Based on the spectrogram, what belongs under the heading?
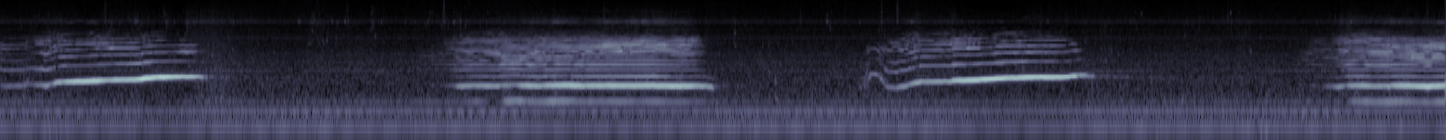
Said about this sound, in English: I wouldn't be doing my humpback whales justice if I didn't say the humpback whale song, just because I think it's absolutely haunting.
